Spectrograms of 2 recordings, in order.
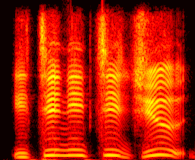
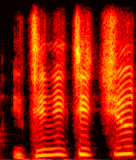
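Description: First: The last syllable starts with a 'j' sound. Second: The last syllable starts with a 'ch' sound. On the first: The speaker calls it right. "中と読みます。" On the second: The speaker calls it wrong. "ジムさんは一日中と言っているように聞こえました。"

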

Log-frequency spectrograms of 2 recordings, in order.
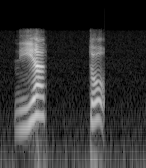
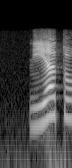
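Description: First: The t sound is held with a short stop. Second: The t sound is short with no held stop. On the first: The speaker calls it right. "小さい「つ」に気をつけて発音しましょう" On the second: The speaker calls it wrong. "ジムさんは「ニヤッと笑う」に聞こえました"

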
